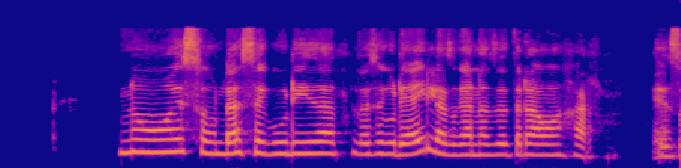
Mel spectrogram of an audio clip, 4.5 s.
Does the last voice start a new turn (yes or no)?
no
